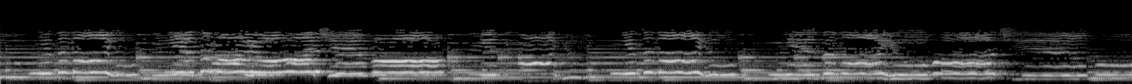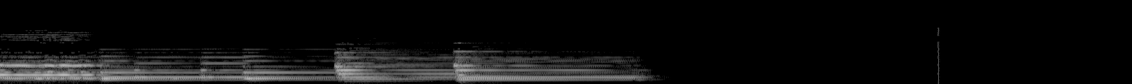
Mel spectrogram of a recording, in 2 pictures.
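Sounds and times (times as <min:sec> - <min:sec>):
opera duet singing: 0:00.0 - 0:12.4.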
